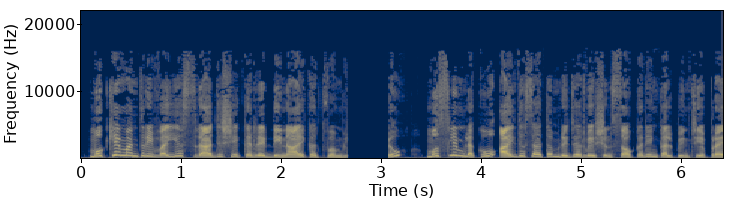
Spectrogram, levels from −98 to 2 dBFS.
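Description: Speech, with a playback stall and a time-compressed catch-up. At 2.67 s the audio cuts out mid-flow. It stays silent for about 420 ms, until 3.09 s. The likely cause is a player that ran out of buffered data or had its output thread blocked. Nothing reached the output until it recovered. The silence sits inside the sound rather than at a natural pause. From 3.09 s to 5.89 s the speech runs hurried, at 1.15 times normal speed. The pitch stays where it was. This is time-compressed catch-up. The player is clearing its backlog by dropping short slices of audio and cross-fading across the gaps. That shortens the material without shifting pitch. After 5.89 s the pace returns to normal.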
